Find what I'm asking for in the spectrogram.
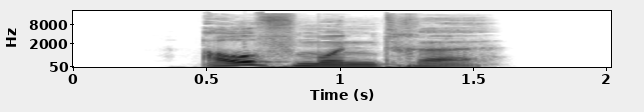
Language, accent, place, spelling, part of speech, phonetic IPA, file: German, Germany, Berlin, aufmuntre, verb, [ˈaʊ̯fˌmʊntʁə], De-aufmuntre.ogg
- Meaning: inflection of aufmuntern: 1. first-person singular dependent present 2. first/third-person singular dependent subjunctive I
